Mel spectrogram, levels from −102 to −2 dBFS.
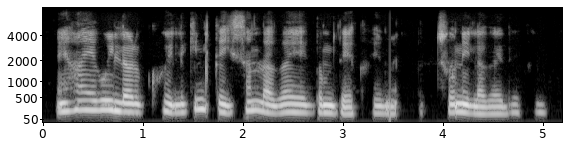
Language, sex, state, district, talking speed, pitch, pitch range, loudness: Magahi, female, Bihar, Lakhisarai, 220 wpm, 170 Hz, 160-185 Hz, -24 LUFS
